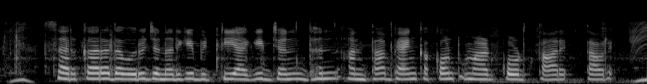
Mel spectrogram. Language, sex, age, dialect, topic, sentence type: Kannada, female, 31-35, Mysore Kannada, banking, statement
